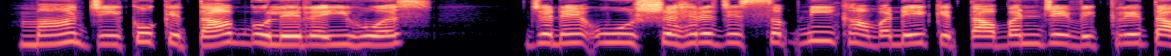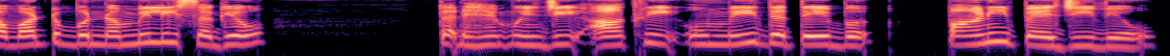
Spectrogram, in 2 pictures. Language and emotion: Sindhi, sad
